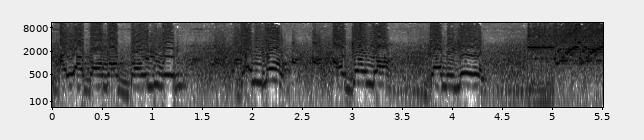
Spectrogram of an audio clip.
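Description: A man sings loudly close by, his voice wavering.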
